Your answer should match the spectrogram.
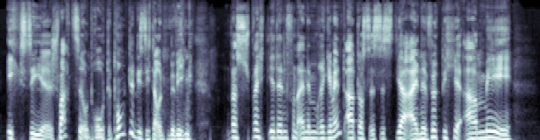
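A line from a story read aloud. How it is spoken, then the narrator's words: Calling out. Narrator (German): rief D'Artagnan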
